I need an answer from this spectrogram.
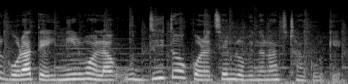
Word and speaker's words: ঠাকুর: Budget বক্তব্যের গোড়াতেই নির্মলা উদ্ধৃত করেছেন রবীন্দ্রনাথ ঠাকুরকে। টেগর নয়, ঠাকুর উচ্চারণ করে ছুঁতে চেয়েছেন বঙ্গের ভোটারদের।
